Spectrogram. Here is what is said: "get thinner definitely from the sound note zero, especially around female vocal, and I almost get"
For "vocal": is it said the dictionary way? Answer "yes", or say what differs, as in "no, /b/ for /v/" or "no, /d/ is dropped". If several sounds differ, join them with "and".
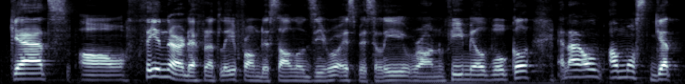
yes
